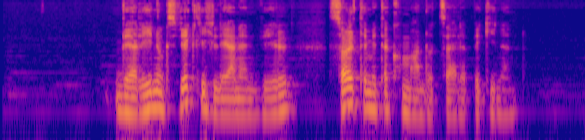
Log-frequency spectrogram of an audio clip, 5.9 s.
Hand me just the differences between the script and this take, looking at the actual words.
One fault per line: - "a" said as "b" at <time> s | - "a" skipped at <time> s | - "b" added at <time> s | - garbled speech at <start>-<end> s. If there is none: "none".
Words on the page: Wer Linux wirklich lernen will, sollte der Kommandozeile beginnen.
- "mit" added at 3.7 s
